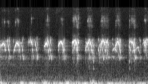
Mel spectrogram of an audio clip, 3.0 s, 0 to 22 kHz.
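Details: Green wood hoopoe chicks, growing fast in a nest watched by a camera in Pretoria, South Africa on 9 November 2023, beg with harsh, rasping squawks about three times a second in a steady, insistent chorus.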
